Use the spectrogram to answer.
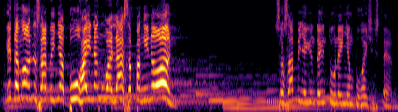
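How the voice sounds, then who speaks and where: High, bright-voiced man preaching. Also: fairly quick, soft background music. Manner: jokes with the congregation and calls for applause; swings from quiet talk to shouted praise. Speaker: pastor. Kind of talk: sermon. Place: church hall. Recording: church hall with long reverb.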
